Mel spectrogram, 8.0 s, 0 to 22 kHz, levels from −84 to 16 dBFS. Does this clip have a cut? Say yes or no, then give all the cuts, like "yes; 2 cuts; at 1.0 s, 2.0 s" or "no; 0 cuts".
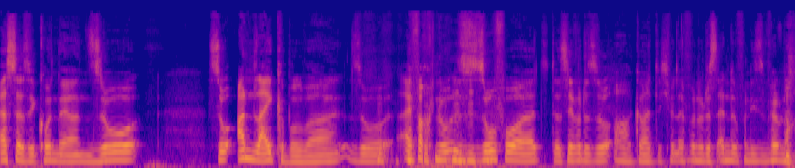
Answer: no; 0 cuts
